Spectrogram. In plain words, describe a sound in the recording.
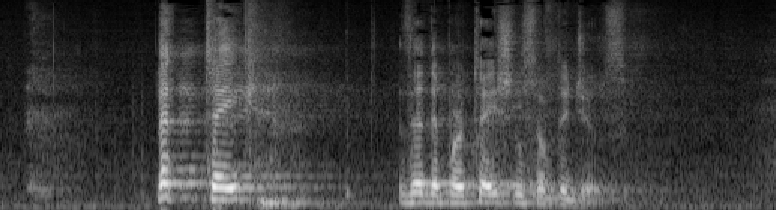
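An older man speaks calmly into a microphone, heard through a loudspeaker in an echoing room.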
